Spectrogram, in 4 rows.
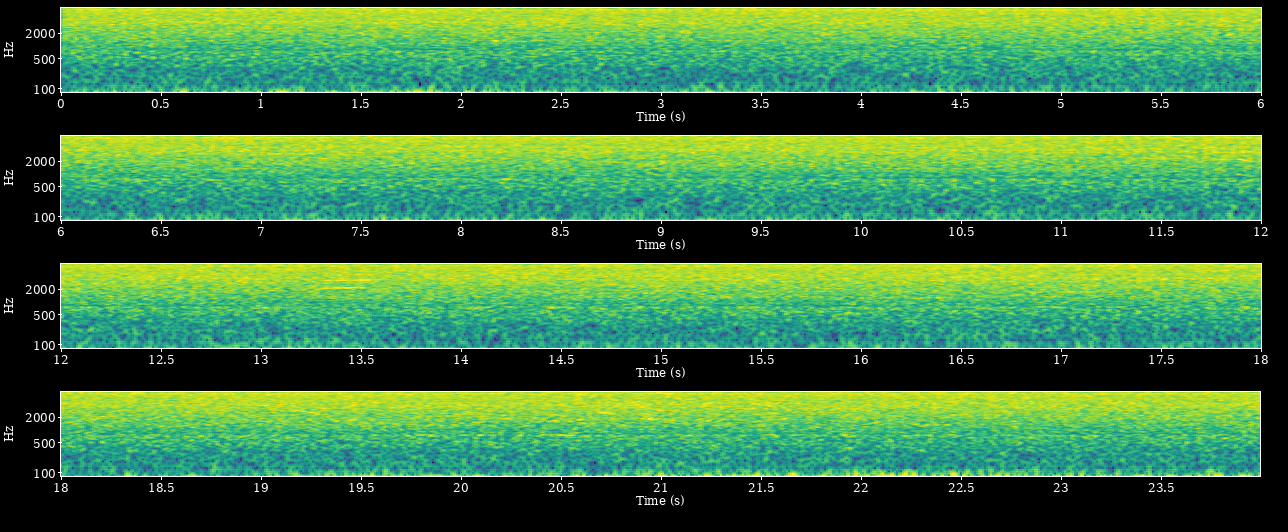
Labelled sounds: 13.3	13.6	killer whale, northern resident, G clan, GI subclan, call N23i, 2.0 to 3.4 kHz

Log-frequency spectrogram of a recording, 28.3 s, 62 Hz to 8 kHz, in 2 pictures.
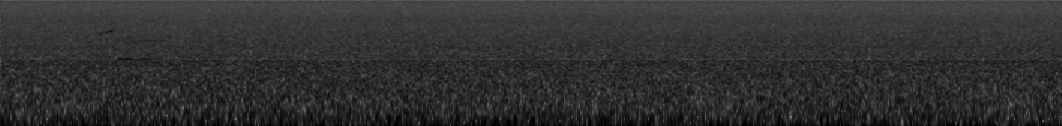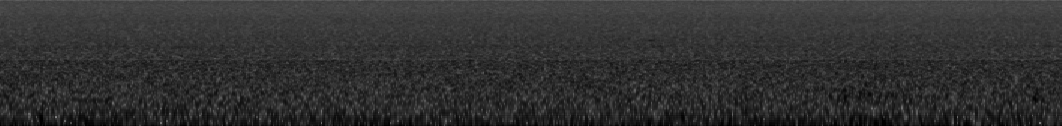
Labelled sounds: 1.3	1.6	killer whale, Bigg's (transient), 2.0 to 2.5 kHz

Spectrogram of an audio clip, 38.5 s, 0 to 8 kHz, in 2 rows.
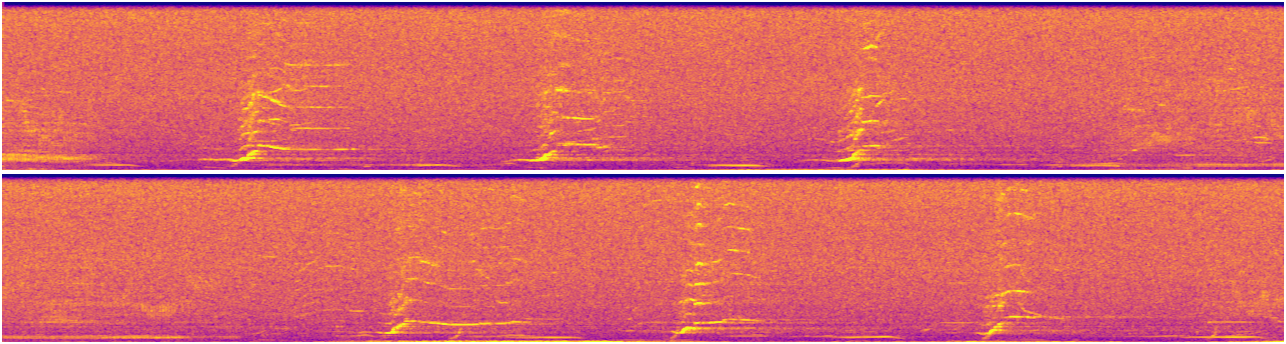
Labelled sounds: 3.5	4.9	humpback whale, 0.80 to 5.2 kHz
7.9	9.4	humpback whale, 0.80 to 4.0 kHz
12.5	13.6	humpback whale, 0.80 to 6.0 kHz
18.8	19.0	humpback whale, 1.2 to 1.8 kHz
25.1	27.0	humpback whale, 0.80 to 4.0 kHz
29.4	30.6	humpback whale, 0.86 to 5.4 kHz
33.3	34.8	humpback whale, 0.90 to 6.2 kHz
37.3	37.7	humpback whale, 0.90 to 1.1 kHz

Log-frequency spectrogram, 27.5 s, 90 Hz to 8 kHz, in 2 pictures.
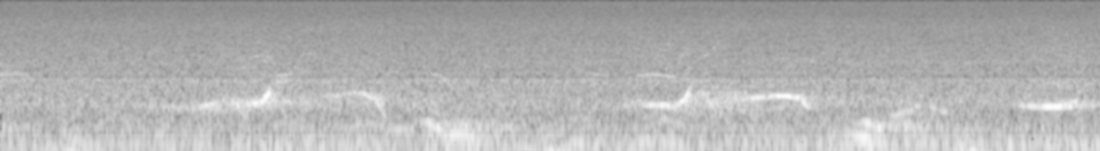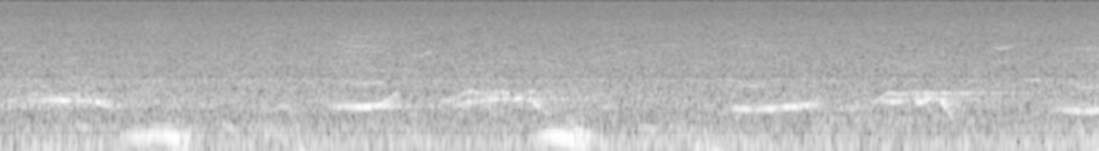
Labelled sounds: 7.9	8.5	humpback whale, 0.80 to 0.93 kHz
18.9	19.2	humpback whale, 1.4 to 1.8 kHz
26.1	26.4	humpback whale, 1.8 to 2.0 kHz

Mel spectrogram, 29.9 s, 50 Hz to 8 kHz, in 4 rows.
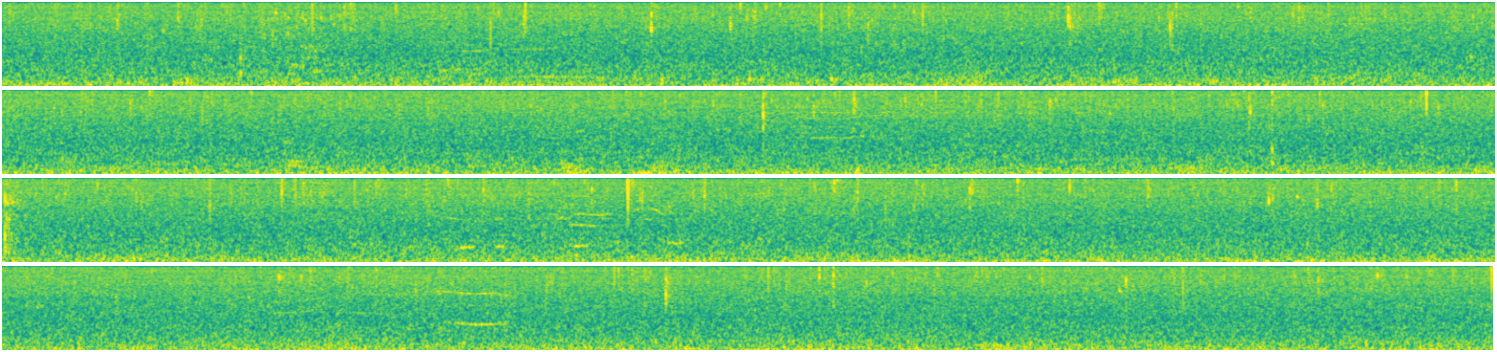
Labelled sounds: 24.5	24.9	killer whale, 0.91 to 3.2 kHz

